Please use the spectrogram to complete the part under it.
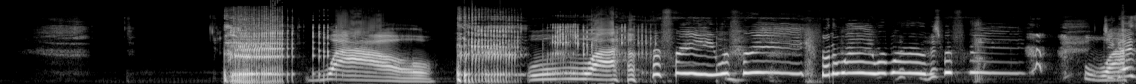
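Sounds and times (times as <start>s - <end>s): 
faint raspy breath: 0.2s - 1.0s
loud drawn-out gurgling burp: 2.1s - 3.4s, 4.6s - 6.5s
speech: 3.2s - 4.4s, 5.3s - 11.3s.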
